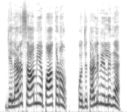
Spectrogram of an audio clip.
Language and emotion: Tamil, angry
